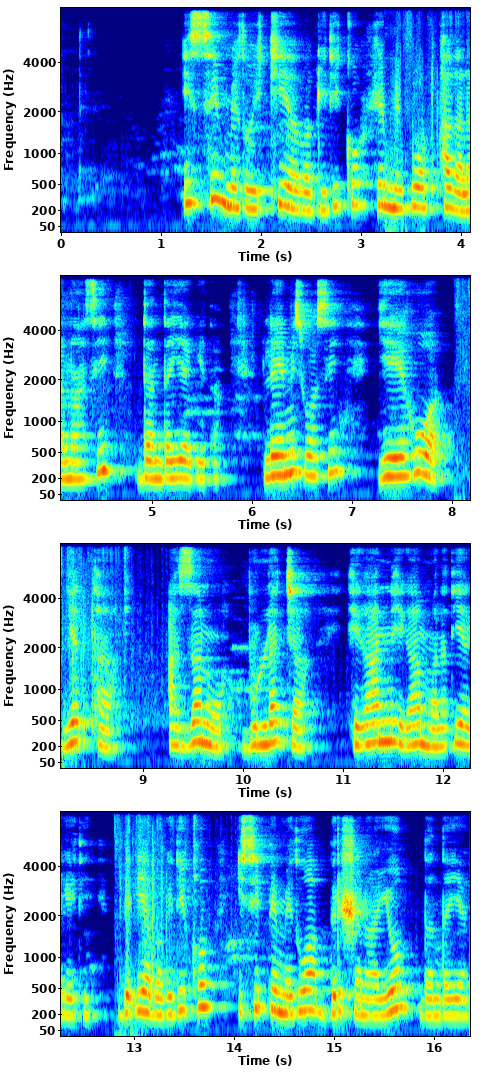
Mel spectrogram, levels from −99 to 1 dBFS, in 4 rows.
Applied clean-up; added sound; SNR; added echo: neural separator model SepFormer DNS4.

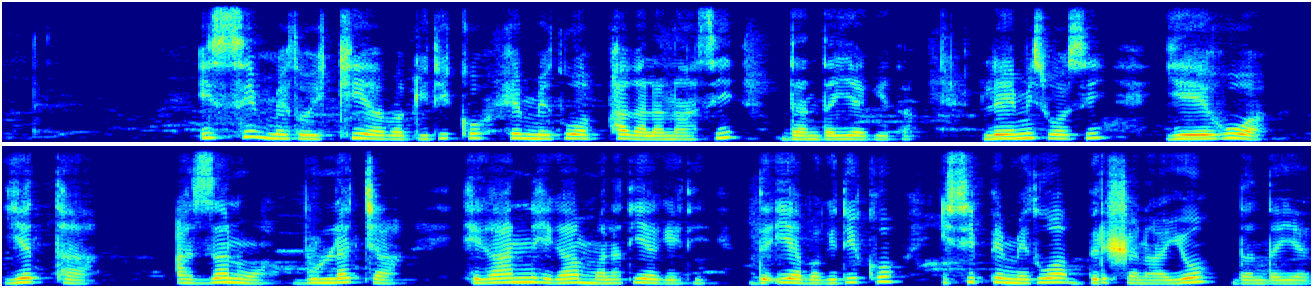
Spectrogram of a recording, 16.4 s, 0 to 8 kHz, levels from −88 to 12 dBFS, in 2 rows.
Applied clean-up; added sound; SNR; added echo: none; none; none; none.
